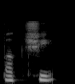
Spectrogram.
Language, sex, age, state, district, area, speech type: Malayalam, female, 30-45, Kerala, Palakkad, rural, read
